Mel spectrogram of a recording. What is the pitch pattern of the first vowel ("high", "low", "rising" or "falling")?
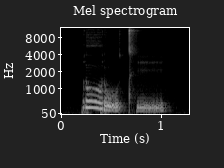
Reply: falling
